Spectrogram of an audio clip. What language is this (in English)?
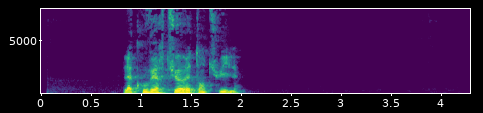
French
